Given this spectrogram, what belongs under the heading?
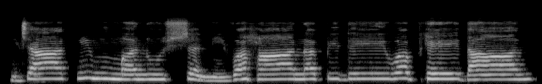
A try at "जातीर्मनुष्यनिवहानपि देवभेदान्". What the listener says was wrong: Jati dirgham, Bhagini. You missed that dirgham. Jatir manushya. Yes, Bhagini. Jatir manushya. There is dirgham and half ra. Dirgha and half ra. Jatir manushya.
